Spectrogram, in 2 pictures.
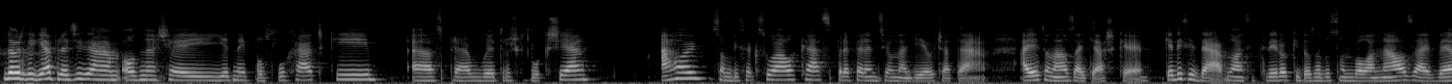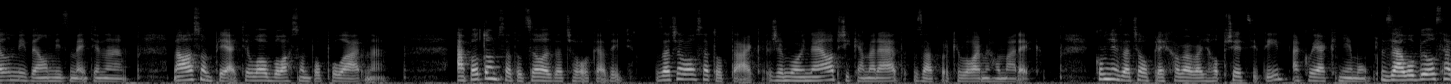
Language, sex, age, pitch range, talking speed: Slovak, female, 20-39, 160-210 Hz, 155 wpm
